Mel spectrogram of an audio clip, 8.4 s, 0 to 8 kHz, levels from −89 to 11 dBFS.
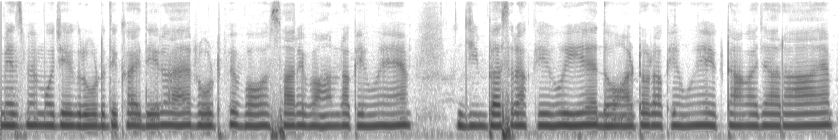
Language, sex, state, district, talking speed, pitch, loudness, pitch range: Hindi, female, Chhattisgarh, Balrampur, 230 wpm, 215 Hz, -23 LUFS, 210-215 Hz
